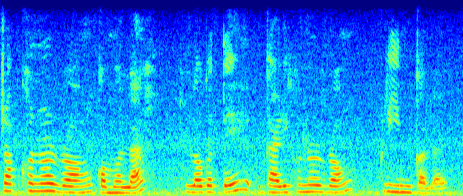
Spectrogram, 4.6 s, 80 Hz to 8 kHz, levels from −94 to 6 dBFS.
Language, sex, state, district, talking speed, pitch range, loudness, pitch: Assamese, female, Assam, Kamrup Metropolitan, 115 wpm, 230-270 Hz, -16 LUFS, 250 Hz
